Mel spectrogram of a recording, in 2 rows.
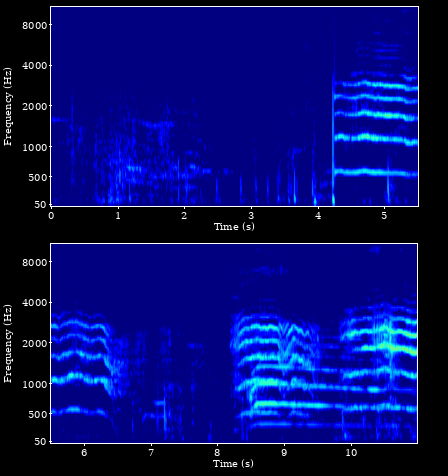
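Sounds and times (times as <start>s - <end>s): infant crying: 8.2s - 11.0s.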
